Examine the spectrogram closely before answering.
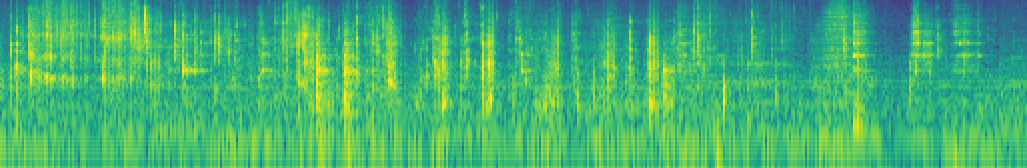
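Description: A woman chews and smacks her lips close by.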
